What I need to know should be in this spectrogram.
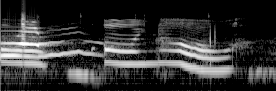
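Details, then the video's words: Male Chinese Crested powderpuff dog howling along to a song indoors, joined by a Papillon: long, sustained, gently wavering tonal howls in two or three drawn-out phrases, with a woman talking softly nearby. "Chinese Crested Powder Puff Sings and Papillon Attempts to Join"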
